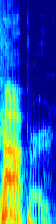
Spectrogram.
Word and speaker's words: Copper: Because I used to always say Cooper, and her name. – It's Copper.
